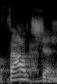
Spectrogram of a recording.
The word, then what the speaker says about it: Falchion: Marth sets out to reclaim the divine sword Falchion, and with it Oh, Falchion, that's how you pronounce it.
